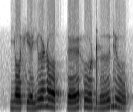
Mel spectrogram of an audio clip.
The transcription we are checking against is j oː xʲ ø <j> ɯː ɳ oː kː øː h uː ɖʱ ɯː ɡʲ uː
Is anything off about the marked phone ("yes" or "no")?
no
